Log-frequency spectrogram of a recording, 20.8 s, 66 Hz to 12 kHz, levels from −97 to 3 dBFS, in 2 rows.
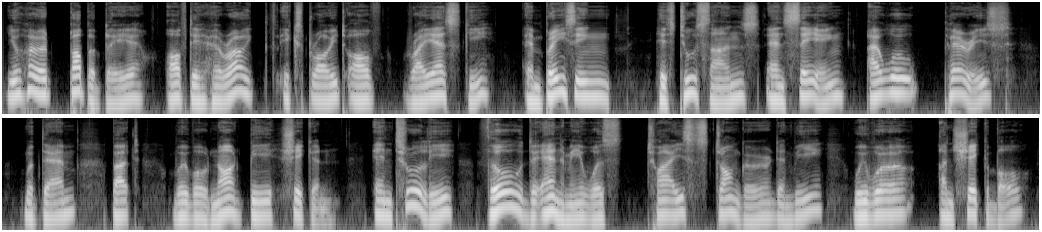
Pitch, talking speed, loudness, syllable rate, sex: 135 Hz, 115 wpm, -19 LUFS, 3.7 syllables/s, male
